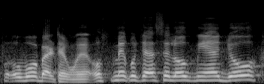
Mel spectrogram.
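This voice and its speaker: A man's voice: high-pitched, lively intonation, muffled recording, a little hiss or hum. A middle-aged man from Pakistan, talking in a casual vlog monologue, ranting with scorn and indignation. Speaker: vlogger.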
